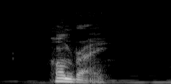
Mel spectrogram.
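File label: "hombre", Australian English; pronunciations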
